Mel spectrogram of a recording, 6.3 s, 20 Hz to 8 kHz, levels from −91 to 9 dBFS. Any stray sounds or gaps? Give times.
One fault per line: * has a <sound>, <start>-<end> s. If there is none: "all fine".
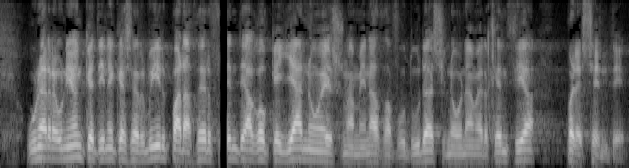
* has a dropout, 2.2-2.3 s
